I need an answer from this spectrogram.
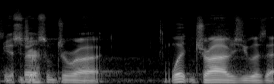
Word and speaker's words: Joseph Girard: My question for Joseph Girard is how you pronounce it? Yes, sir. Joseph Girard.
